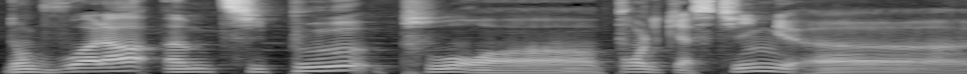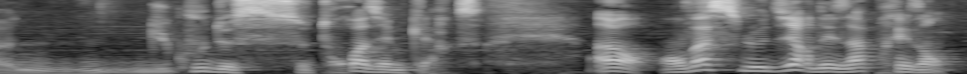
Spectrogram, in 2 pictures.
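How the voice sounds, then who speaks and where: A man's voice: mid-range voice, animated, takes it slowly, creaky, husky. A man hosting a casual film review podcast, rambling with many hesitations and wry asides. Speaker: podcast host.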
